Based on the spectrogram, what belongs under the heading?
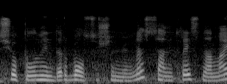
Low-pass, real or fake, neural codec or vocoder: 9.9 kHz; fake; codec, 16 kHz in and 24 kHz out, 1.1 kbps, FireRedTTS-2 codec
